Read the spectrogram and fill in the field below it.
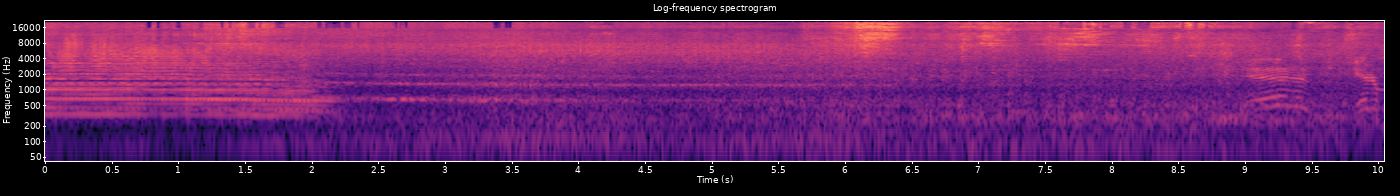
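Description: A Norfolk Southern diesel locomotive works hard at close range, opening with a blaring horn blast and then a steady, loud engine rumble with rolling rail clatter.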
